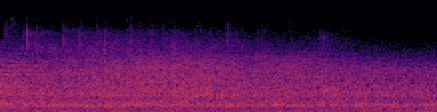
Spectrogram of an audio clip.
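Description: Scattered applause over the steady background noise of an ice rink, just after the program music has ended.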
